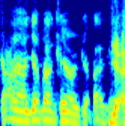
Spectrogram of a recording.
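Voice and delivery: high, put-on calling voice. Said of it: "she's like".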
